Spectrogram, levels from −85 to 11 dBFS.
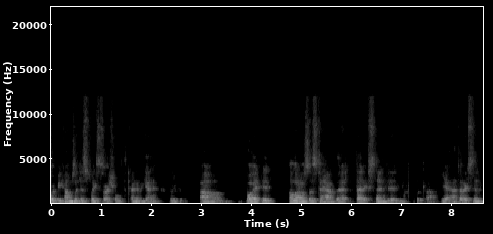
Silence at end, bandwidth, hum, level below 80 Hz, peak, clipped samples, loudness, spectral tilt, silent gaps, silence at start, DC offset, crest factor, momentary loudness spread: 0 s; 12 kHz; none; -78 dBFS; -20 dBFS; under 0.1%; -40 LUFS; -6.5 dB/octave; none; 0 s; under 0.1%; 20 dB; 17 LU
